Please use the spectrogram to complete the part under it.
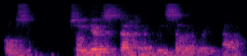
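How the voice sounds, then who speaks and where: A woman with a Palestinian accent answering as a panel speaker, thoughtful and measured, with pauses and fillers. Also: low-pitched, flat delivery, mellow. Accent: Palestinian Arabic, Syrian-leaning. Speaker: panel speaker, political analyst. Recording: roomy hall, voice from far off.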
